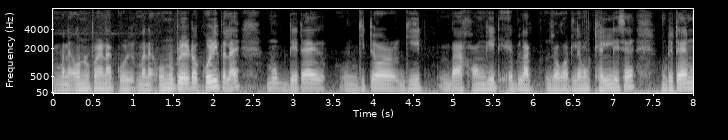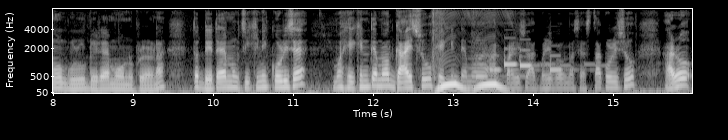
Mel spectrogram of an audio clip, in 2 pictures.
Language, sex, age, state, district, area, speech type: Assamese, male, 30-45, Assam, Kamrup Metropolitan, urban, spontaneous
